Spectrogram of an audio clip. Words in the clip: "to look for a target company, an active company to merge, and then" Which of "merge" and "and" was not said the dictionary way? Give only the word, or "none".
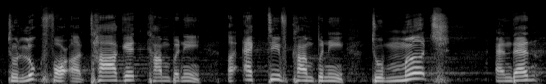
merge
